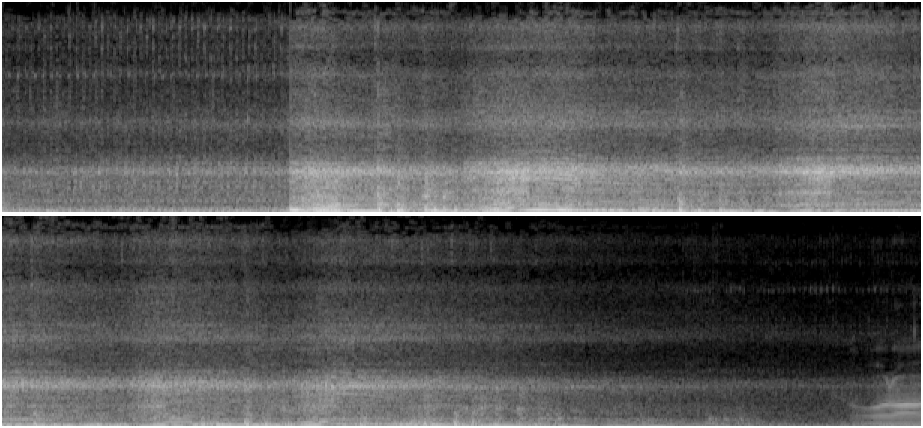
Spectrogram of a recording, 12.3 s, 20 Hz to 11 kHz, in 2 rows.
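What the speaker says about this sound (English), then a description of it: "Keston, rev the engine" A BMW 328i fitted with a GFB diverter valve revs hard after a short idle, rising and falling in several throttle blips before settling back down, with people talking nearby.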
